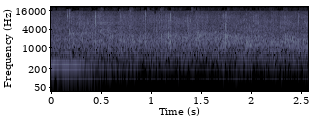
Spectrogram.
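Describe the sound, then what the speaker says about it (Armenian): A wedding audience applauds, a faint, steady wash of clapping from a crowd that fills the whole moment without a break. "Ուզում եմ մի հատ բարձր ծափարենք քույրիկների համար"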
